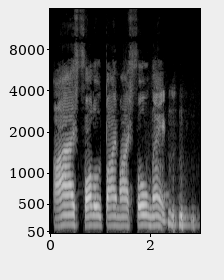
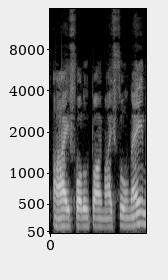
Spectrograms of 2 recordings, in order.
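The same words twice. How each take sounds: First: Very slow, careful parroting of an instruction; slow literal repeat. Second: Said in the usual way. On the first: Retold or imitated. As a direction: repeat it word for word, slowly and dutifully. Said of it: "And he went". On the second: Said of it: "And I went".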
